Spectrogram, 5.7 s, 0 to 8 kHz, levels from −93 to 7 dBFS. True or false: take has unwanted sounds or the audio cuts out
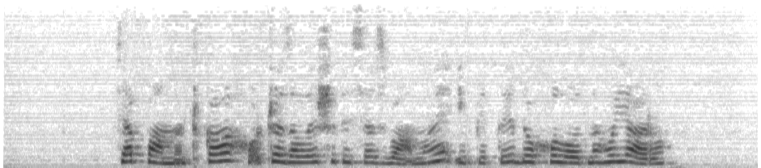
false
